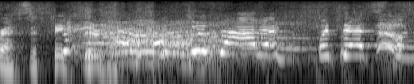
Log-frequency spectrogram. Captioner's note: audience makes a disgusted sound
